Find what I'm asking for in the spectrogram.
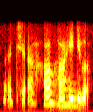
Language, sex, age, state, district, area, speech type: Odia, female, 18-30, Odisha, Jagatsinghpur, rural, conversation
